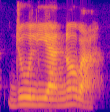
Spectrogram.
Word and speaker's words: Giulianova: no puedo pronunciar y se pronuncia giulianova exacto gracias a si así lo entiendo más en español no en no en italiano porque no notarlo italiano julian no va ahí está para que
